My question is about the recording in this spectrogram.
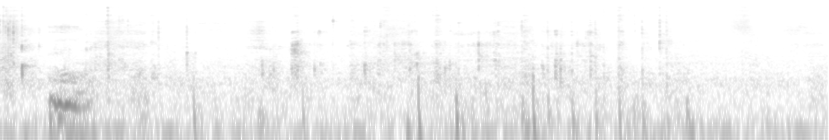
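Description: Faint wet mouth clicks and lip smacks from a miniature bull terrier licking and mouthing in bed, with a short low sound about half a second in.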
